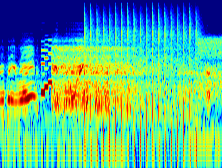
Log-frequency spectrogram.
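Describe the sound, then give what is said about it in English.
Rapid machine-gun fire from a U.S. helicopter gunship shooting at suspected insurgents: a steady, fast stream of sharp shots lasting about two seconds, after a brief voice at the start. “helicopter pilots begging their chief to let them fire on a group of suspected insurgents gathered below. When they were given the go-ahead, they laughed as they gunned the men down.”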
